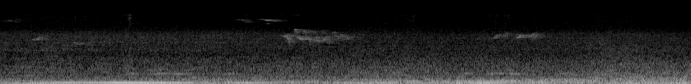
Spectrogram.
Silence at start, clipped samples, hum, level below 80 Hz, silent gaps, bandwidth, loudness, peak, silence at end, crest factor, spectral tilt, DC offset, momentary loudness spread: 0 s; under 0.1%; none; -30 dBFS; none; 11 kHz; -30 LUFS; -14 dBFS; 0 s; 14 dB; -6.5 dB/octave; under 0.1%; 8 LU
